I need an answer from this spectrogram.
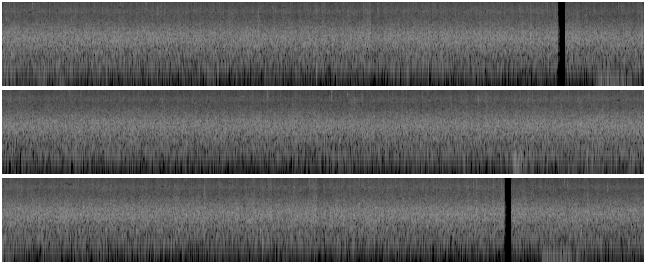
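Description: Steady rain falling, an even hiss of drops with no change in strength. Twice the sound cuts out for an instant, about a third of the way in and near the end.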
